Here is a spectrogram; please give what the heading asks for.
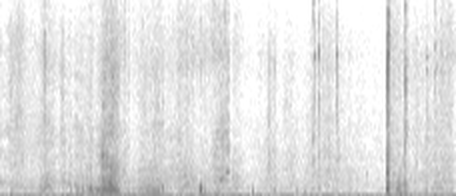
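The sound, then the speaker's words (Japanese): Front zipper of a sailor-style school uniform being opened: faint, soft scratchy rasps with a few brief louder zips and a sharper click near the end, very quiet throughout. “じゃあちょっと前がファスナー開きなので、せっかくなので前を開けてみましょうか。”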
